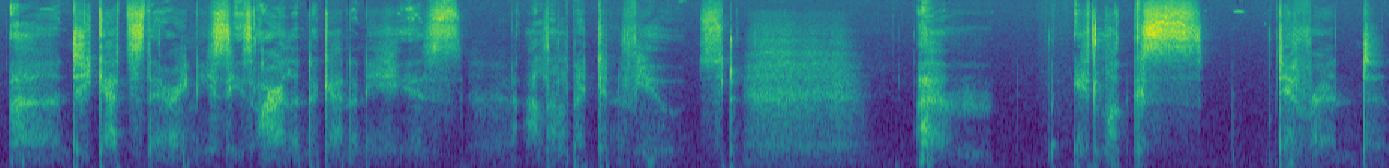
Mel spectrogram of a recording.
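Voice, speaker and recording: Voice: measured pace, long pauses, bright, forceful tone. A storyteller retelling an old legend in a casual, chatty whisper.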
